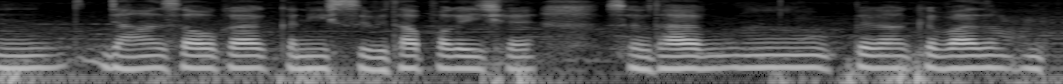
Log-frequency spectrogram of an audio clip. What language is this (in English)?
Maithili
